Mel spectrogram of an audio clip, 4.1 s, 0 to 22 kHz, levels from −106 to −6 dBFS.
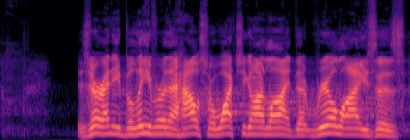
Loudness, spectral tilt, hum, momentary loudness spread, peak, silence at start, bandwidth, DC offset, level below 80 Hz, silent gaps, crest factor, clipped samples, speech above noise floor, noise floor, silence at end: -33 LUFS; -4.5 dB/octave; none; 5 LU; -14 dBFS; 0.8 s; over 20 kHz; under 0.1%; under -90 dBFS; none; 20 dB; under 0.1%; 40 dB; -74 dBFS; 0.1 s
